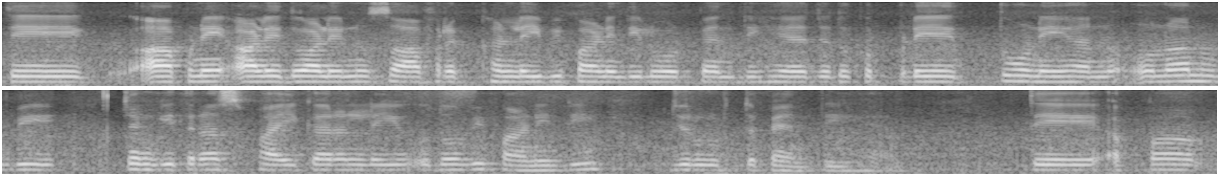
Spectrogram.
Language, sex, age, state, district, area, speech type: Punjabi, female, 45-60, Punjab, Mohali, urban, spontaneous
